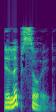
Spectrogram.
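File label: "ellipsoid", British English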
